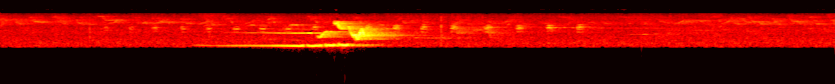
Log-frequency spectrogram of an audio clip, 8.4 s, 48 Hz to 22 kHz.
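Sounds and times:
Japanese bush warbler singing: 0.2 - 8.3
other birds chirping softly: 0.8 - 6.1.

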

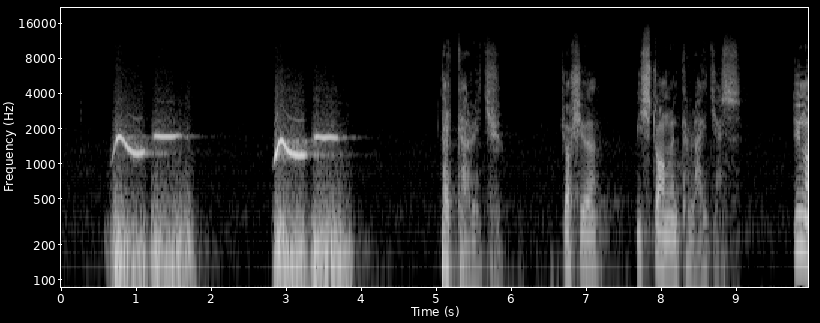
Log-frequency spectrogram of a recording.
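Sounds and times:
person whistling a two-note call: 0.7 - 1.9, 2.8 - 4.1
speech: 5.4 - 6.0, 6.7 - 9.1, 9.8 - 9.9.

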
